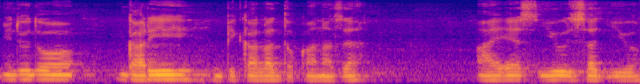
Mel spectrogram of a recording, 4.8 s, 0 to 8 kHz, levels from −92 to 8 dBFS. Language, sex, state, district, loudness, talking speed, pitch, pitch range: Nagamese, male, Nagaland, Dimapur, -20 LUFS, 110 wpm, 110 Hz, 105-115 Hz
